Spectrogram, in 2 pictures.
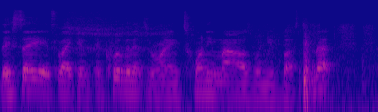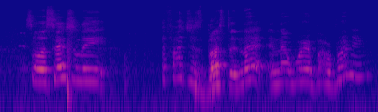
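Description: Talking fast in a fairly high voice, a man hosts a casual podcast, reading articles aloud and riffing with profanity and jokes. The background is noisy.

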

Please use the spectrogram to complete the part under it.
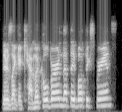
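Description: A young man co-hosting a podcast, talking in an animated, playful way and swearing often. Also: high-pitched, fairly quick, highs cut off. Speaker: podcast co-host. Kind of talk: casual chat.

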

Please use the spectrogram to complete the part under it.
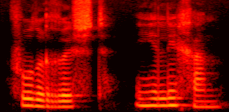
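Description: Slow, mellow-voiced woman guiding meditation. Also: on the low side. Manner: slow, soothing, calm instructions. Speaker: meditation guide. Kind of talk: guided body-scan meditation.

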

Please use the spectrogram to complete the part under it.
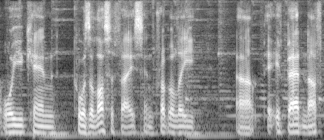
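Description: A man hosting a podcast, summing up in a deliberate, somewhat formal conversational way. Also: lowish voice, gravelly. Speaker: podcast host. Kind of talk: conversational discussion and summarizing.

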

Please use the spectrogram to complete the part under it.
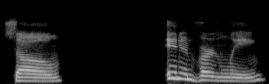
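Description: A young woman, a bartender, telling stories in a casual, animated chat full of fillers. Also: on the low side, slow pace, no echo. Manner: animated storytelling with many fillers. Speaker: guest bartender.

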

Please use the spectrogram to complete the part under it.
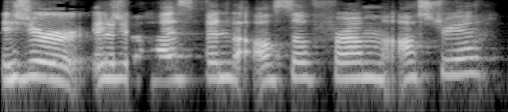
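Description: A woman's voice: high-pitched, fairly even intonation, moderate pace, bright, forceful tone. A woman hosting a podcast, introducing her guest and interviewing her in an enthusiastic, encouraging way. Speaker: podcast host.

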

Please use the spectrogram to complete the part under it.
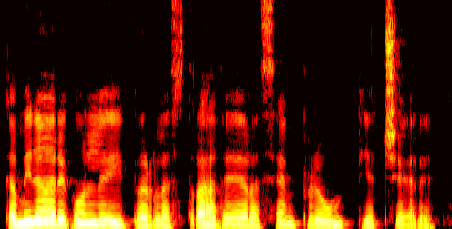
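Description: A man narrating a literary novel in the first person, in a calm and measured way. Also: mid-range voice. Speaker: audiobook narrator. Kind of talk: literary audiobook reading.

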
